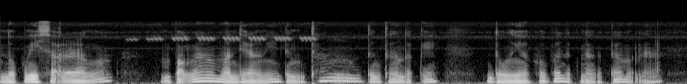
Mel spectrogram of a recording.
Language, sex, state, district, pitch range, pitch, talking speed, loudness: Garo, male, Meghalaya, South Garo Hills, 90-125 Hz, 100 Hz, 95 wpm, -17 LUFS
